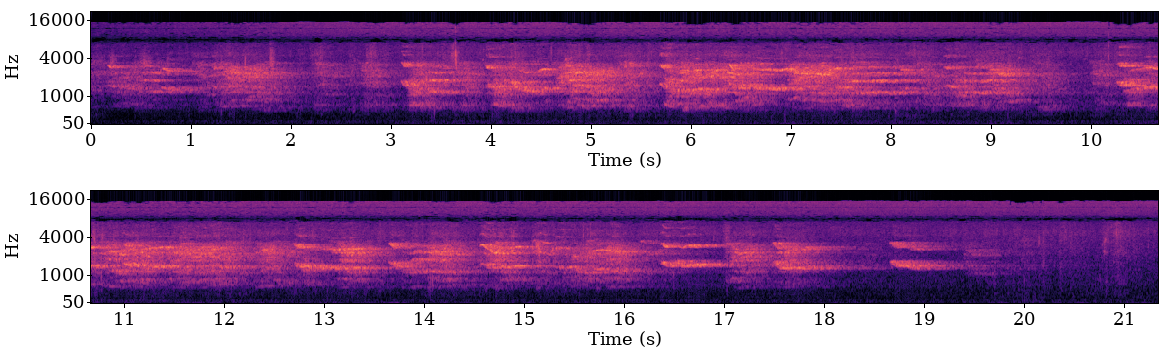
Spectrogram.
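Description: A pack of beagles baying on a rabbit's scent, several voices overlapping almost without pause. The cry dips briefly about ten seconds in and fades near the end.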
